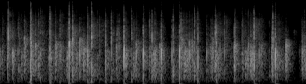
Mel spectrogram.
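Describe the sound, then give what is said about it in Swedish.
A small group applauds to thank a guest, a dense, steady patter of hand claps lasting a few seconds with no talking over it. “Ska vi applådera? Ja, det kan vi göra.”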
